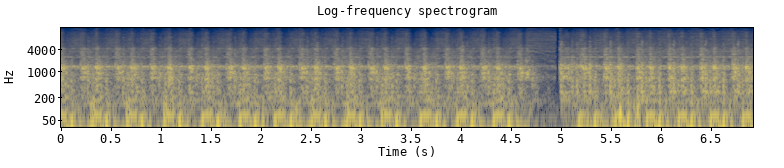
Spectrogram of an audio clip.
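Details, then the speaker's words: Ducati Monster 900 twin, first start after a carburetor rebuild by Doc Carbu: catches and settles into a fast, busy idle with no stumble. It runs smoothly but idles far too high. A small fuel leak was also found at the fuel tap. "it's running it's running quite smoothly on the other hand I have a slow motion which is much too high so I'll have to I look at that"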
